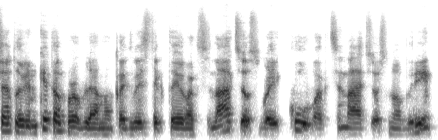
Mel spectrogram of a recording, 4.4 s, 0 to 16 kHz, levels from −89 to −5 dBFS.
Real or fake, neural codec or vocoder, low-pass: fake; codec, 32 kHz, 1.9 kbps, SNAC; 14.4 kHz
